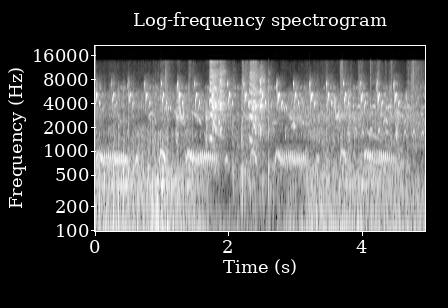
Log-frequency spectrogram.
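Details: Red-billed buffalo weavers collecting nesting material at Gowrie dam waterhole, Djuma Game Reserve, Sabi Sand, South Africa, at 05:30 on 11/08/2023, give a harsh, gurgling chatter about twice a second, with thin high chirps and a low background rumble.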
